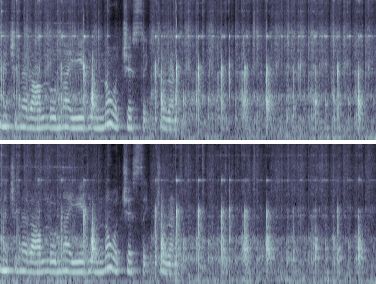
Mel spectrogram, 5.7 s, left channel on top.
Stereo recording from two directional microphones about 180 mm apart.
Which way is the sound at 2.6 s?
10° left (ahead or behind).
